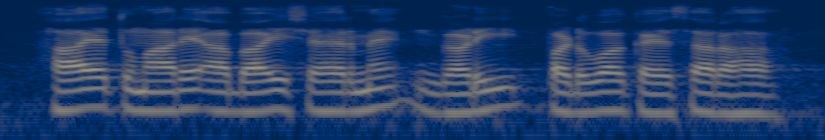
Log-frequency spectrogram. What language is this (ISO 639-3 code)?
urd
